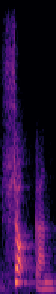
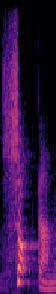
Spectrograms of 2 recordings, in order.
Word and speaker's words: shotgun: say escope very good shotgun this is the same thing accent on the first on on the first syllable shotgun one more time very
